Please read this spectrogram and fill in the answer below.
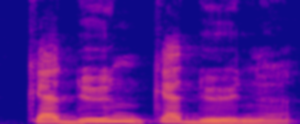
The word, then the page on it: cadun, caduna: cadun, caduno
